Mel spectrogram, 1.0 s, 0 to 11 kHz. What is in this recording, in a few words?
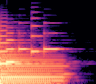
combo 4 power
